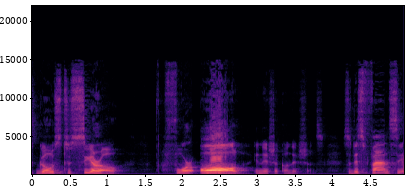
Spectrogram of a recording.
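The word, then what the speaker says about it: ∀: to know is that when we see an upside down a the way we pronounce it is for all X knot so ASM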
